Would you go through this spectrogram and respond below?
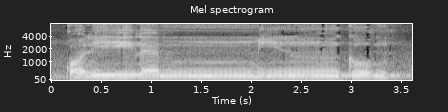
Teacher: نون ساکن کے بعد کاف حلقی میں سے نہیں ہے، اخفا ہوگا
